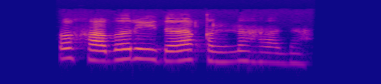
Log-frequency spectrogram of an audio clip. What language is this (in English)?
Pashto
